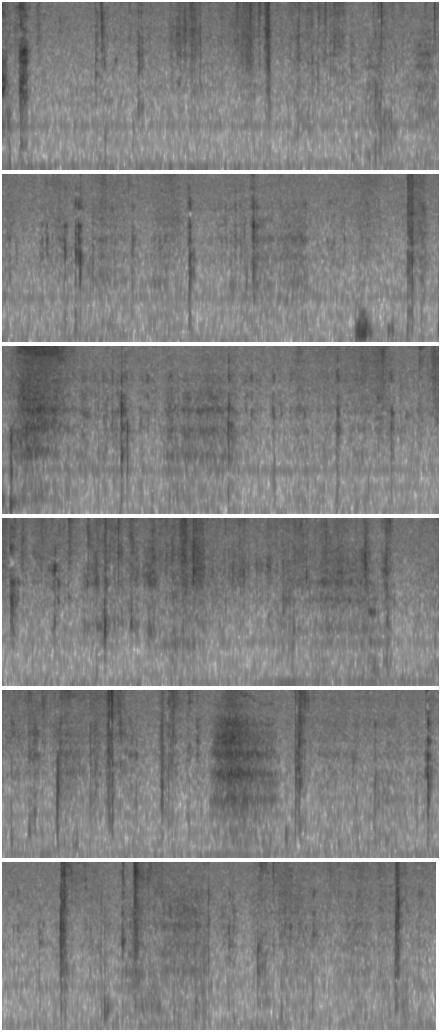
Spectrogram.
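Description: Close, quiet chewing and biting on a slice of Pizza Hut stuffed crust pizza, soft moist crunches and mouth sounds recurring steadily over a low background hum, with a few sharper bites.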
